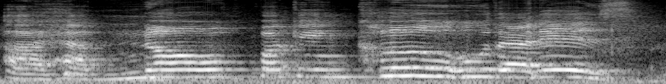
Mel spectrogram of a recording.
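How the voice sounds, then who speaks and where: A woman's voice: sits high, expressive, takes it slowly, a bit bright, heavily acted. A woman playing an anxious, blunt, foul-mouthed hotel housekeeper in a staged play reading. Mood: blunt scheming. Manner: blunt, sarcastic, exasperated. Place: indoor room at a staged reading. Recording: roomy, distant, noisy stage recording.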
